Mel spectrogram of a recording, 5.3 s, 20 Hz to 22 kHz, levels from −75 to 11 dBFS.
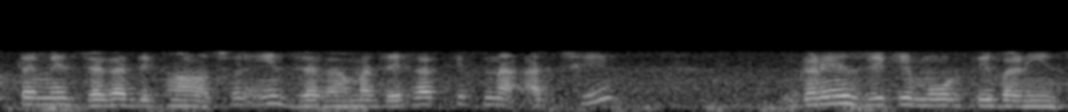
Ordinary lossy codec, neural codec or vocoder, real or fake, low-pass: AAC, 16 kbps; none; real; 7.2 kHz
